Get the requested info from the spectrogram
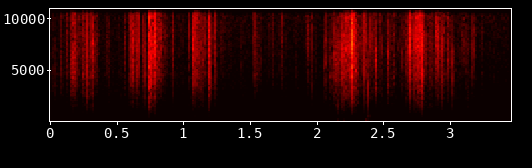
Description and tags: Jewelry: walking and moving your arm with jewelry. OWI. Recorded with a Rode Ntg-2 dynamic microphone and Zoom H6 recorder. Post processed to heighten the jingling. Recorded in a sound booth at Open Window Institute with a beaded bracelet.
jingle, jewelry, beads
